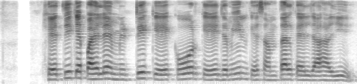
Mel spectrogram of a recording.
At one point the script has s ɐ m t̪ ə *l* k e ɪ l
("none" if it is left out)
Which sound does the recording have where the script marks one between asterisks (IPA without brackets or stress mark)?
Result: l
